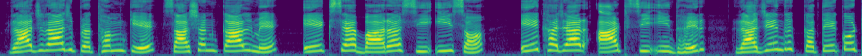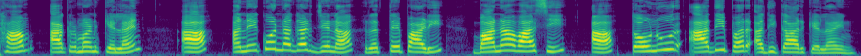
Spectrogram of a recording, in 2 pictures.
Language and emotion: Maithili, neutral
